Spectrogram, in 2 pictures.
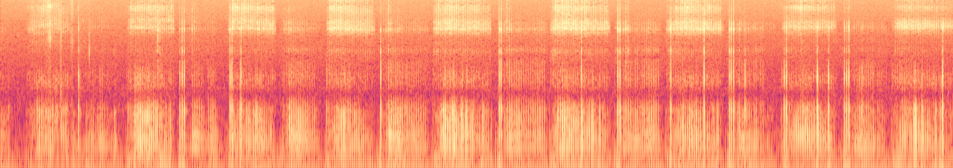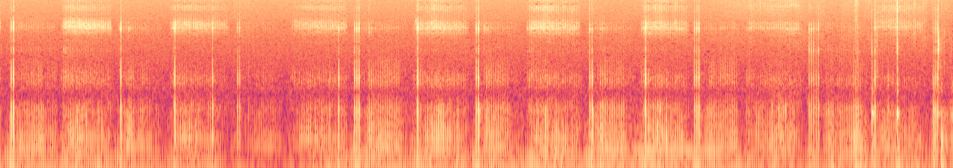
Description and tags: a cat called drake purring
